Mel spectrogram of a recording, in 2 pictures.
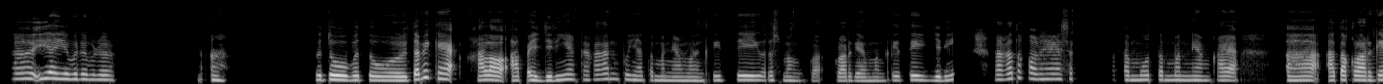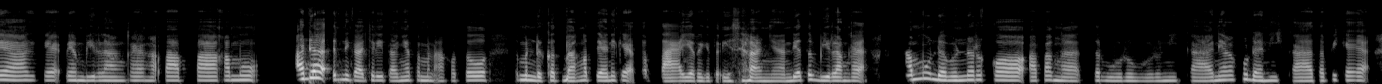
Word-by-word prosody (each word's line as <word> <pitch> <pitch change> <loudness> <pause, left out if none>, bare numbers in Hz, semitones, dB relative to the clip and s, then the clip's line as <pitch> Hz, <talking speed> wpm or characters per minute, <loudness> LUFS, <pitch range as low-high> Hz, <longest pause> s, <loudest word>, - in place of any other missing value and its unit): Eh, 260 +1 -1
iya 275 +1 +4
iya, 255 -1 +3
benar 240 -1 +1
benar, 220 -1 -1 1.0
heeh. 200 -3 +1 0.9
Betul 210 +1 +8
betul, 185 -2 +2
tapi 235 +8 +5
kayak 250 -3 +2 0.2
kalau 200 +1 +4 0.2
apa 190 - -5
ya - - +4
jadinya, 205 +5 +1
Kakak 220 +2 -8
kan 255 - -7
punya 210 -3 -3
teman 190 -1 -4
yang 180 0 -3
mengkritik, 195 +3 -1 0.2
terus 200 - -7
meng 175 -1 -6 0.3
keluarga 175 0 -4
yang 170 - -6
mengkritik, 190 +3 -2
jadi 185 +3 -1 0.4
Kakak 225 +3 -2
tuh 305 - -7
kalau 255 -3 -3 0.2
se 255 - -10 0.4
ketemu 210 -1 -4
teman 200 -1 -3
yang 195 -1 -2
kayak, 190 -1 -2 0.5
eee, 190 0 +1 0.2
atau 195 +2 +2
keluarga 200 0 +2
yang 195 0 +2
kayak, 190 -1 -3
yang 190 -1 0
bilang, 180 0 0
kayak, 185 +1 -4
"Nggak - - -8
apa-apa 185 0 -1 0.2
kamu" 200 +1 +2 0.5
ada 295 +6 +10
nih 220 0 0
Kak, 175 -2 +4
ceritanya 185 -1 -1
teman 180 -2 -3
aku 165 +1 -12
tuh, 190 0 +4 0.3
teman 205 -1 +3
deket 180 +1 0
banget 175 +3 +1
ya 180 - +3
ini 190 - 0
kayak 190 - -1
top - - -10
tier 160 +1 +2
gitu 160 -1 -7
istilahnya. 160 -1 0 0.2
Dia 180 - +4
tuh 220 - +2
bilang 175 -1 +2
kayak, 170 -1 0 0.4
"Kamu 230 +4 +3 0.2
udah 200 - +7
benar 205 +3 +3
kok, 190 -2 +4
apa, 180 +3 -3
nggak 170 -2 0 0.2
terburu-buru 165 -2 -4
nikah. 170 -1 -4
Ini 205 +2 +1
aku 235 +3 -3
udah 185 -3 +3
nikah, 170 -2 -3
tapi 175 +4 -6
kayak, 190 -2 -2
190 Hz, 175 wpm, -23 LUFS, 175-205 Hz, 1.0 s, ada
